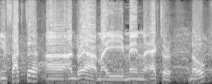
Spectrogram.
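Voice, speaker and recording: In an Italian accent, a man with a fairly high voice speaks at a very slow pace over crowd noise in the background. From Italy, Turin. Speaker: film director. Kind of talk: interview. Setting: party at a film festival. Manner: halting, many hesitations.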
